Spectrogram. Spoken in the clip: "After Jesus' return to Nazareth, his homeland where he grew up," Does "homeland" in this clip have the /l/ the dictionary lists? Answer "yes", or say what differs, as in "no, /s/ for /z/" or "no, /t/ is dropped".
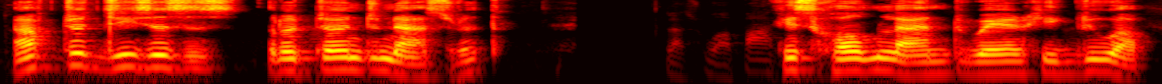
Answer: yes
